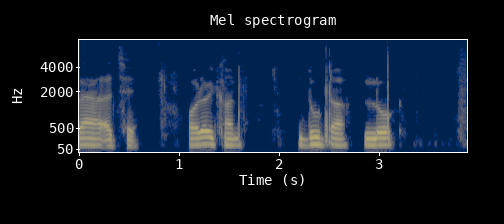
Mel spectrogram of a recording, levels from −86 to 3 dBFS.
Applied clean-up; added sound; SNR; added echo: none; none; none; none.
